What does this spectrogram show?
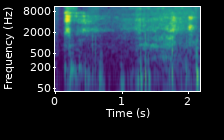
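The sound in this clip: Dog vocalizing in a film scene: several brief, gruff, uneven bursts of low growling and grunting sounds, with short pauses between them.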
